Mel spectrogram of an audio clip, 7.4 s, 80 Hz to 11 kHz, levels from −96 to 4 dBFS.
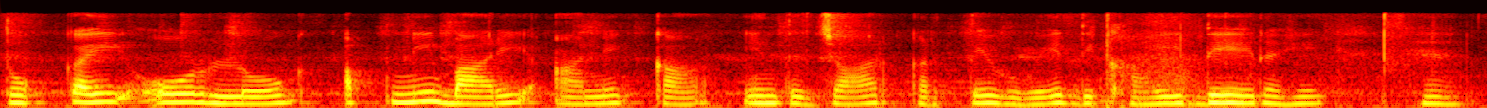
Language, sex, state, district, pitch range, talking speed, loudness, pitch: Hindi, female, Haryana, Charkhi Dadri, 170-195 Hz, 120 wpm, -19 LUFS, 180 Hz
